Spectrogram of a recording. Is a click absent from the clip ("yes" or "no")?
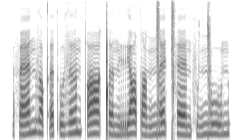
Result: no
